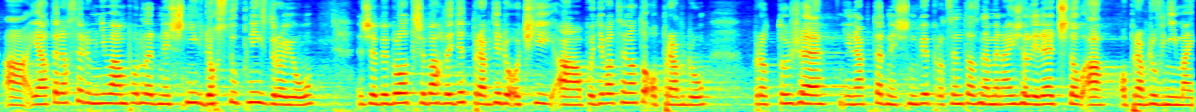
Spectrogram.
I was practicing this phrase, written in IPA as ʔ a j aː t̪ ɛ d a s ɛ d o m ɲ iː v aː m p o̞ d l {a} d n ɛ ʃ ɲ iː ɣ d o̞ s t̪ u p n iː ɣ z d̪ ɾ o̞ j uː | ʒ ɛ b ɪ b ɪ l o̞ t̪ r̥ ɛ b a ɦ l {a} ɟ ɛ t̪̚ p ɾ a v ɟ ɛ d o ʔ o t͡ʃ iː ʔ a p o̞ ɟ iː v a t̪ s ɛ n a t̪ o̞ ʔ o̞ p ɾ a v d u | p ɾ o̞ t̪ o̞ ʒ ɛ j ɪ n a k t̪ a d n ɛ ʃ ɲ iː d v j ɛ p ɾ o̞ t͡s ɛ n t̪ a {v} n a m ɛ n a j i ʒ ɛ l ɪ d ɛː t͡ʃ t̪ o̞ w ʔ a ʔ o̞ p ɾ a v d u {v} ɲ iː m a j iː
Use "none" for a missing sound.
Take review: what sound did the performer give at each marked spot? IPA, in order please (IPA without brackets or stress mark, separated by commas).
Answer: ɛ, ɛ, z, v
